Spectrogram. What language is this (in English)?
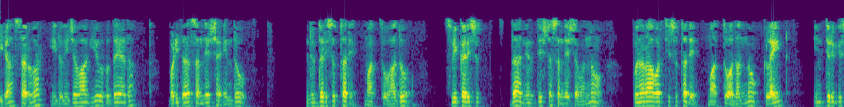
Kannada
